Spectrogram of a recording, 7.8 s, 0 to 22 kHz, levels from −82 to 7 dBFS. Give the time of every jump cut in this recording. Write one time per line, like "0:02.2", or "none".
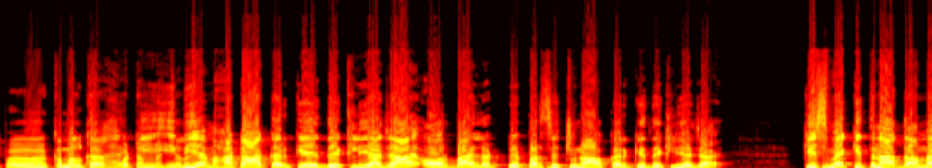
0:01.2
